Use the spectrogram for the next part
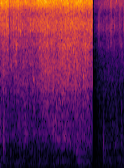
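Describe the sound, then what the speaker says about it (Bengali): Pabda fish fry in hot oil in a pan, a loud continuous bright sizzle that suddenly cuts off and leaves only a faint quieter hiss. "এইভাবে একই পদ্ধতিতে বাকি মাছগুলো ভেজে নেব"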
